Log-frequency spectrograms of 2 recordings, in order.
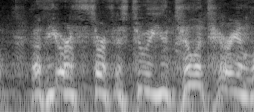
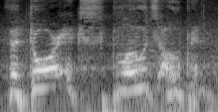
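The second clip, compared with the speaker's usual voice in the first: ordinary talk, nothing marked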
